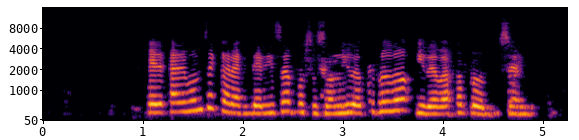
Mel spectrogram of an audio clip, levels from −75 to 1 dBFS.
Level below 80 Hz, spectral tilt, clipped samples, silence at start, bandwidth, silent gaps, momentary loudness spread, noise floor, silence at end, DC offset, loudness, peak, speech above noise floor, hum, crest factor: -74 dBFS; -4.5 dB/octave; under 0.1%; 1.05 s; 9.8 kHz; none; 6 LU; -70 dBFS; 0.35 s; under 0.1%; -17 LUFS; -2 dBFS; 54 dB; none; 14 dB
